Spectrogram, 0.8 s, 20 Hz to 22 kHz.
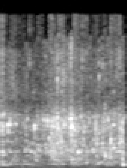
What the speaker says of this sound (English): So I'm going to put 2 cups of water in with it.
